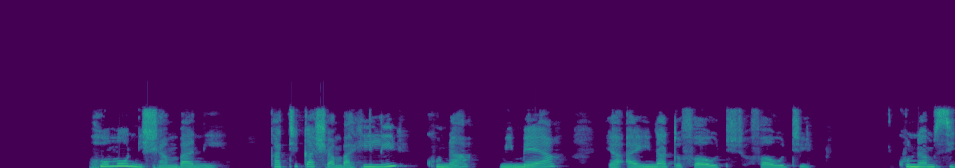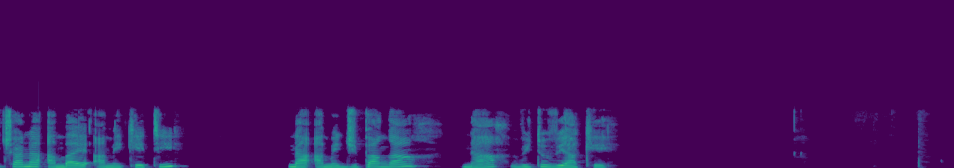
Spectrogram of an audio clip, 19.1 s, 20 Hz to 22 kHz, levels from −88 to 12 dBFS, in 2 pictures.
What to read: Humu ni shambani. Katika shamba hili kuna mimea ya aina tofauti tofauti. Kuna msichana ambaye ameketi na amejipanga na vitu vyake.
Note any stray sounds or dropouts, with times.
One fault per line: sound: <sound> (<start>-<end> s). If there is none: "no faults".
no faults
